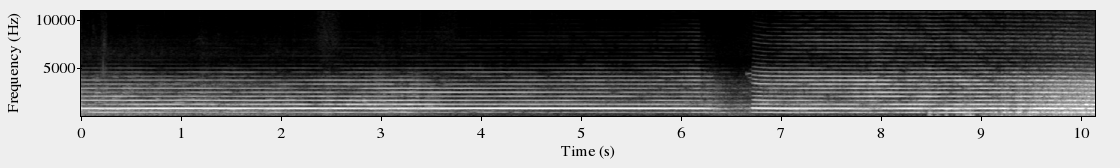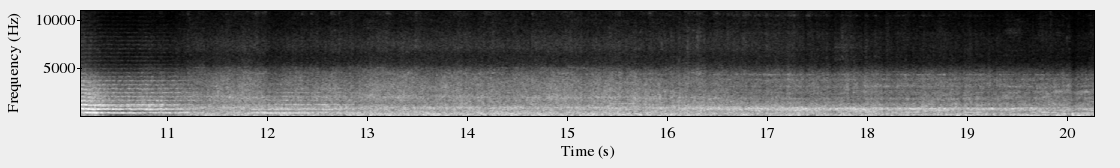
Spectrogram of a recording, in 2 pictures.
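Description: Vande Bharat Express train set sounding a long, steady horn while running through a station at speed, with a short break about six seconds in. About ten seconds in, the horn's pitch drops as the train passes, and then the rushing clatter of the passing coaches continues.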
